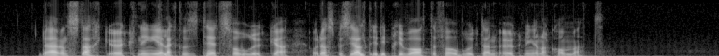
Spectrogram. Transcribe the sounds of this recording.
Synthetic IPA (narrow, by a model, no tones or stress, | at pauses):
d̪̥ḛːæːʁeːnst̪æʁkøːknɪŋiːɛlɛkt̪ʁɪsɪt̪ʰeːt̪sfɔʁbʁʉːkə̰ʔo̰ːd̪eːæːʁspɛsɪɛlt̪iːd̪iːpʰʁɪʋɑːt̪əfɔʁəbʁʉːkd̪ɛnøːknɪŋənhɑːʁkʰɔmə̰t̪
